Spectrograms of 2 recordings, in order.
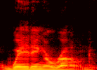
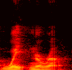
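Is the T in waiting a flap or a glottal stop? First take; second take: flap; glottal stop. First: The T is a flap, with full ing ending. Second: The T is a glottal stop, linked into around. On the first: "just use a flap T and say the ing" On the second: "I'm going to use that glottal stop"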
